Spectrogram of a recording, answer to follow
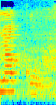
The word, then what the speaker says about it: Knuckles: but don't forget guys the K is silent and Knuckles because if you if if you thought the K wasn't sounding it would have been couples Dominic I just told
